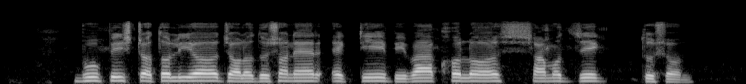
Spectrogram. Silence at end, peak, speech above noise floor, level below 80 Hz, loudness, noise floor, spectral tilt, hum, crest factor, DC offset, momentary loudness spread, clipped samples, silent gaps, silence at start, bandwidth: 0.55 s; -4 dBFS; 42 dB; -58 dBFS; -19 LUFS; -60 dBFS; -6 dB/octave; none; 16 dB; under 0.1%; 10 LU; under 0.1%; none; 0.75 s; 7.8 kHz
